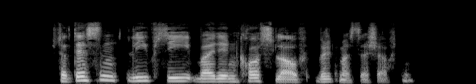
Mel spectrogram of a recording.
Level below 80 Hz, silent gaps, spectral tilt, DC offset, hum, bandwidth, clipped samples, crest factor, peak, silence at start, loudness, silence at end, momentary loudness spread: -64 dBFS; 3.11-3.15 s; -5.5 dB/octave; under 0.1%; none; 7.6 kHz; under 0.1%; 20 dB; 0 dBFS; 0.6 s; -19 LUFS; 0.65 s; 11 LU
